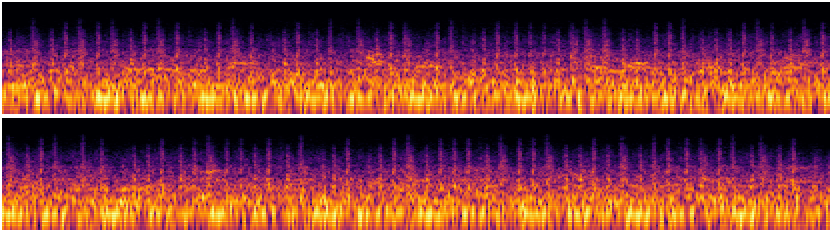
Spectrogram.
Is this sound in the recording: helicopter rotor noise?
yes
